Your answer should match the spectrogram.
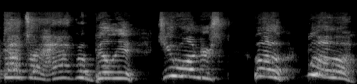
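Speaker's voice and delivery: high, loud flustered outburst; panicked technical director. Retold or imitated. The technical director scolding the blacksmith on the expensive set, high panicked sputter. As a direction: sputter in alarm at the propane. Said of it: "And he just was like".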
